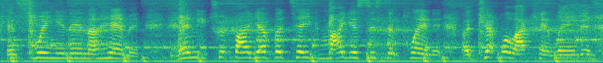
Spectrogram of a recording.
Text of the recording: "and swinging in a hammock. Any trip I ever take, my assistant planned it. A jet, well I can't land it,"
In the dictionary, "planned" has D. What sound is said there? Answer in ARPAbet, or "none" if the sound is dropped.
none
